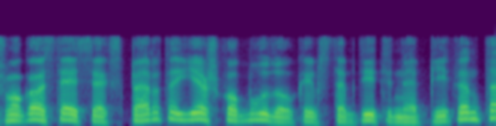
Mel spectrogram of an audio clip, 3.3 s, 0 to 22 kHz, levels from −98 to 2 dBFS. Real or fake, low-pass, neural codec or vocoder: fake; 7.2 kHz; autoencoder, 48 kHz, 32 numbers a frame, DAC-VAE, trained on Japanese speech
